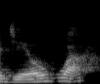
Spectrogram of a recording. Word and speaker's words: Jehová: al castellano sería YHWH, que una tradición pronuncia Yahweh, que ya traducido es Yahvé, y otra tradición pronuncia Jehová, que ya traducido es Jehová.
